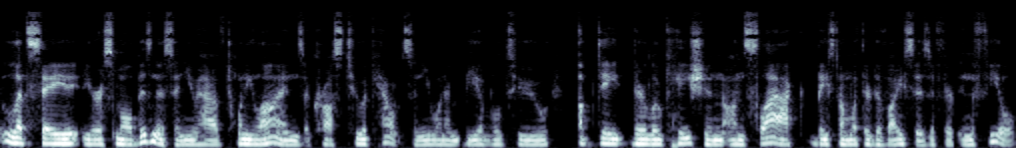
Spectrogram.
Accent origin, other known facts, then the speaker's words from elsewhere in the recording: West Virginia, United States; now in Hawaii, United States; I grew up in West Virginia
